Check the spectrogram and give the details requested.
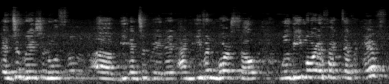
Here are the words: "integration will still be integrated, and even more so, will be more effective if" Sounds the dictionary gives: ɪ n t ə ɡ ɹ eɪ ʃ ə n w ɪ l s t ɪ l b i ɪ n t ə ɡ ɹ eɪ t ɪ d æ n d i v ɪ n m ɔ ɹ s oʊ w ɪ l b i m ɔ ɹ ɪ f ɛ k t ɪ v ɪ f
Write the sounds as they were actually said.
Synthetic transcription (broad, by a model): ɪ n t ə ɡ ɹ eɪ ʃ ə n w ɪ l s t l b i ɪ n t ə ɡ ɹ eɪ t ɪ d æ n d i v ɪ n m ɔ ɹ s oʊ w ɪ l b i m ɔ ɹ ɪ f ɛ k t ɪ v ɪ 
